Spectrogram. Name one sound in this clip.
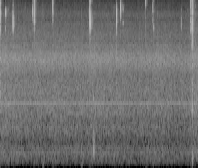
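Wooden blocks are set down with short knocks.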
